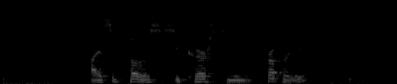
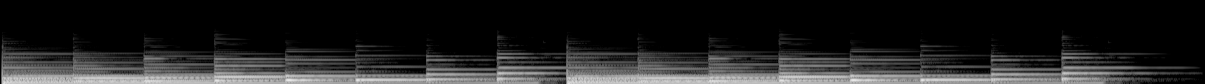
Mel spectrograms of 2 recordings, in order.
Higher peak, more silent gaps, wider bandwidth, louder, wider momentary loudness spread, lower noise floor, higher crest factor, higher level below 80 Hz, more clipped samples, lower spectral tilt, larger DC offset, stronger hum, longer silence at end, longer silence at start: second, -38 dBFS vs 0 dBFS; neither; first, 16 kHz vs 2.4 kHz; second, -56 LUFS vs -16 LUFS; second, 6 LU vs 9 LU; first, -79 dBFS vs -53 dBFS; about the same, 18 dB vs 14 dB; second, -80 dBFS vs -22 dBFS; neither; second, -4.5 dB/octave vs -12.5 dB/octave; neither; neither; second, 0.35 s vs 0.75 s; about the same, 0.05 s vs 0 s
